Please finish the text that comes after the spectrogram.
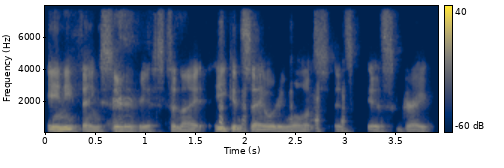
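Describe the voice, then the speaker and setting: A man with a Southern accent, a stand-up comedian chatting casually as a guest in a relaxed, rambling way. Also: on the low side, moderate pace. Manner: laid-back, rambling, laughs often. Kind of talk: casual interview chat.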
